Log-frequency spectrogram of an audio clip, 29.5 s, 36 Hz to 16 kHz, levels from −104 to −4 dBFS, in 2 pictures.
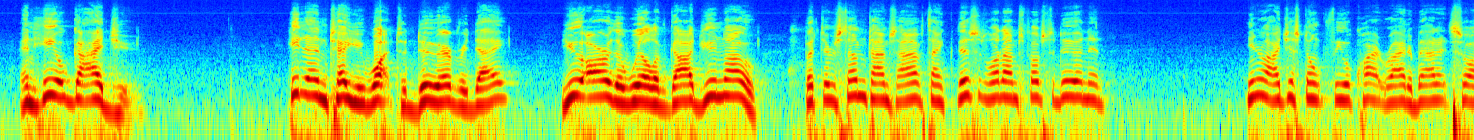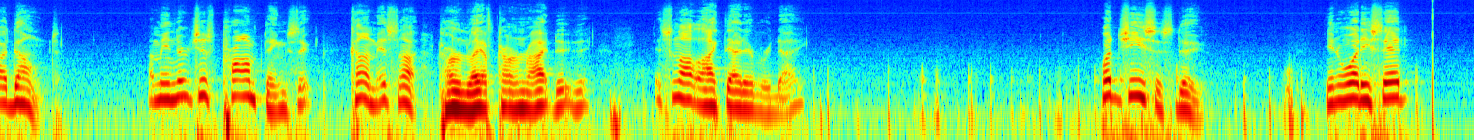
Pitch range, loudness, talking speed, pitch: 155-220 Hz, -15 LUFS, 155 wpm, 195 Hz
